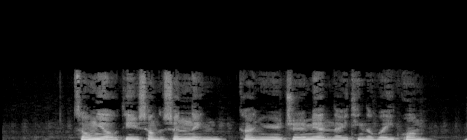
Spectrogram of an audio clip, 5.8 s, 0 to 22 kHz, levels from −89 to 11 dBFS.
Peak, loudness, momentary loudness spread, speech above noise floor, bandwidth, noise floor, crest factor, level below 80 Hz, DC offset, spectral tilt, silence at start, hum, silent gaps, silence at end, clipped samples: -2 dBFS; -18 LUFS; 8 LU; 43 dB; 11 kHz; -60 dBFS; 16 dB; -58 dBFS; under 0.1%; -7 dB/octave; 0.95 s; none; none; 0 s; under 0.1%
